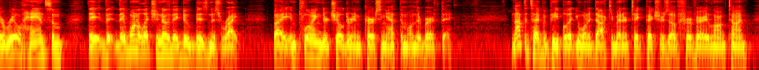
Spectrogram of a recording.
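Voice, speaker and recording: Here a man speaks with a Philadelphia accent. His pitch is medium and his pace fairly quick. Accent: Philadelphia accent, noticeable. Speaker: podcast host. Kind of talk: casual monologue. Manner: hesitant, many filler words.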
